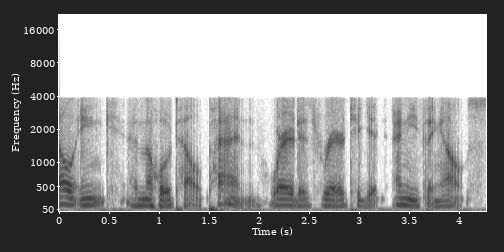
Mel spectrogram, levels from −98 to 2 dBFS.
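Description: G.726 ADPCM damage runs throughout this speech: a harsh, level-following rasp and nothing above 3.9 kHz, which fits 3-bit coding at 24 kbit/s.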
